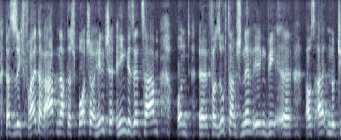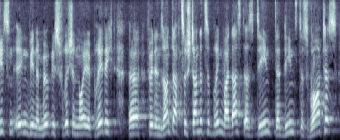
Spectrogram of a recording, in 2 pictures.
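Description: Man preaching, high voice, emphatic, repeats key phrases. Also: a little mellow. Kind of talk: sermon.

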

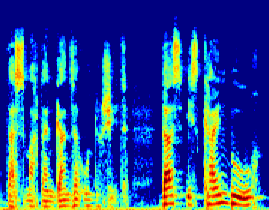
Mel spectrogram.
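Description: A man's voice: medium pitch, measured pace, breathy edge. A man giving a sermon, hammering home key phrases and asking the listeners questions. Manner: emphatic, repeating key phrases, addressing the audience with questions. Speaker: preacher.

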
